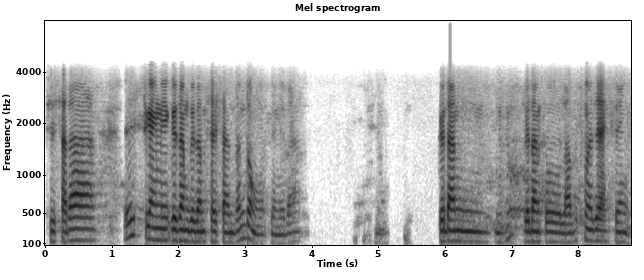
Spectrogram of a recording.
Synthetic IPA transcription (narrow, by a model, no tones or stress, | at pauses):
sʰisaɾa | ɯjsiɡaŋniɡɯzamɡɯzamsajsandɔndɔŋzeniba | ɡ̥ɯdanɦɯɡɯdankʰɔlabɯt̪ʰɯmazeasijaŋ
